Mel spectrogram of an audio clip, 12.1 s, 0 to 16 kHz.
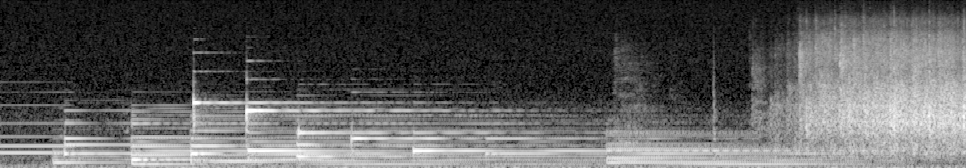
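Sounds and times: piano chord: 0.0s - 11.2s
audience applause: 9.4s - 12.0s.

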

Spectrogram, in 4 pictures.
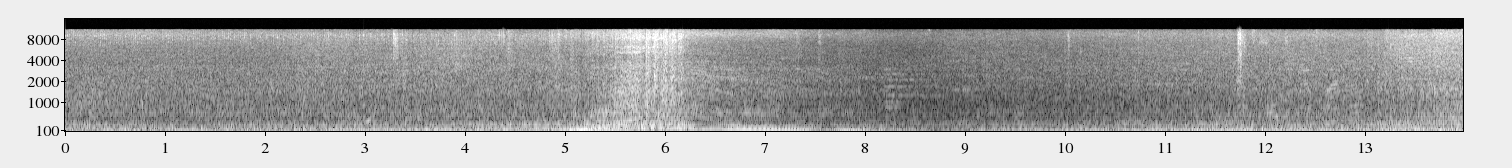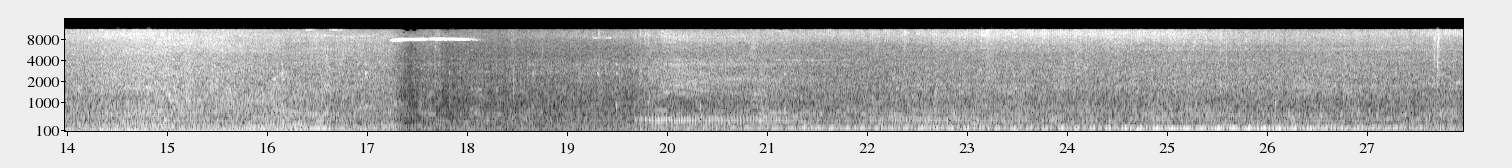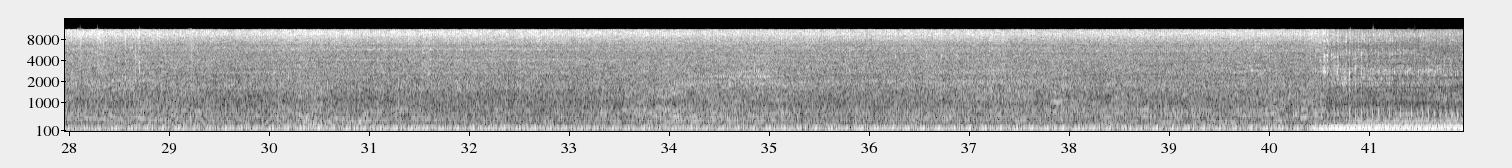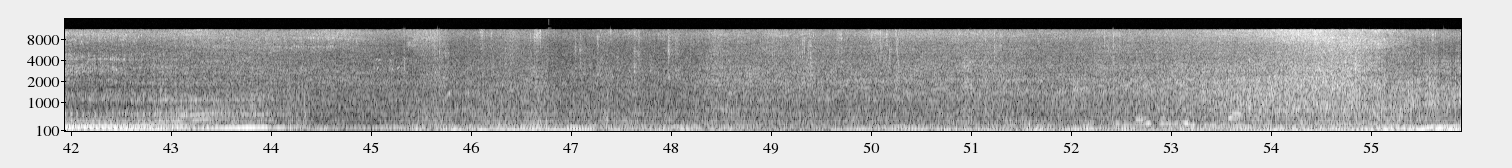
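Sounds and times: car engine idling and revving: 0.0s - 55.9s.

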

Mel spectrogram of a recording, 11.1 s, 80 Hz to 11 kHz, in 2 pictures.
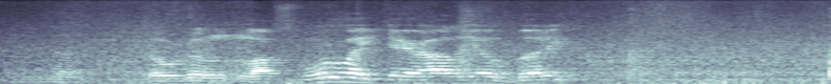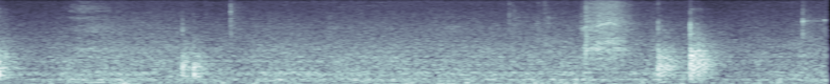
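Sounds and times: workshop background noise: 0.0s - 11.0s.

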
